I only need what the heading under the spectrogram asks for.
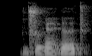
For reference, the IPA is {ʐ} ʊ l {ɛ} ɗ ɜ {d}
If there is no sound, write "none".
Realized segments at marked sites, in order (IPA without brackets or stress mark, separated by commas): d͡z, æ, d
